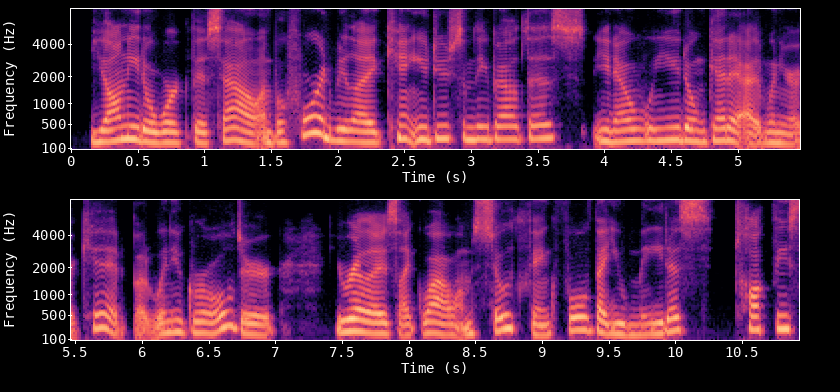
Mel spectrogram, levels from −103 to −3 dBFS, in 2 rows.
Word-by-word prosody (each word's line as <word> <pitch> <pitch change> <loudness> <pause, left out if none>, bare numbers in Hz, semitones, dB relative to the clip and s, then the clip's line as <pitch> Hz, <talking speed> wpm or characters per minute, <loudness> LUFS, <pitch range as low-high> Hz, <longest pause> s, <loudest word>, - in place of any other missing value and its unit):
y'all 195 +3 +2
need 230 -1 +4
to 195 -3 +4
work 175 0 0
this 175 +2 -2
out." 200 -5 +1
And - - 0
before 285 - 0
it'd 250 -6 +2
be 205 - +3
like, 180 -2 0
"Can't 245 -3 -1
you 225 0 +2
do 240 +2 0
something 230 -1 -1
about 230 0 -2
this?" 245 +9 -3
You 205 -4 -1
know? 190 +2 0
Well, 205 0 -1
you 215 +1 +1
don't 200 -4 +2
get 210 +2 0
it, 200 - +2
uh, - - 0
when 175 -1 -1
you're 160 -2 -4
a - - -8
kid, 255 -7 -2
but - - -6
when - - -1
you 200 0 -1
grow 190 -1 -1
older, 175 - 0 0.4
you 205 - +2
realize 185 -5 +5
like, 155 - -6
"Wow, 180 -3 +1
I'm - - -2
so 220 +7 +2
thankful 190 +8 0
that 200 -6 +2
you 170 0 +1
made 165 +4 -2
us 225 +1 -1 0.2
talk 240 -1 0
these 250 -1 +2
205 Hz, 260 wpm, -23 LUFS, 180-230 Hz, 0.4 s, realize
